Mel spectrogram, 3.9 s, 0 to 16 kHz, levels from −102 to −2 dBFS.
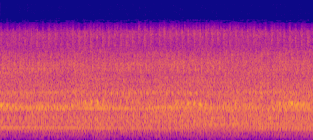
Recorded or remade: recorded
